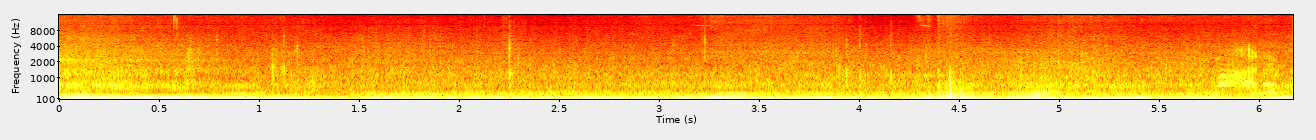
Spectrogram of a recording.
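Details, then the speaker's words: Honda K20A2 engine first start-up after install, exhaust fitted and ECU tune still being adjusted; revs blip up and down then settle to an even, steady running note with no knocking or misfire; normal running. "awk that sounds good all right so I figure out my camera at home because we work today and we've just got we're messing with the car now I got the exhaust put up"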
